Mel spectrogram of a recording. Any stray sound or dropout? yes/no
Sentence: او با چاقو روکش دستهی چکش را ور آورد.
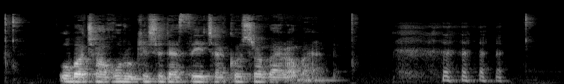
yes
